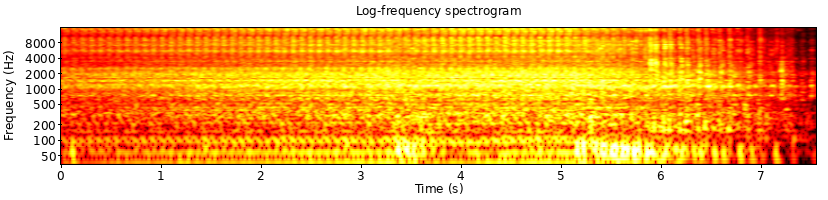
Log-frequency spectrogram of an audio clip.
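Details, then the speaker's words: Briggs Vanguard repower in a Kawasaki Mule, shut down by grounding the yellow kill-switch wire: it runs smooth and steady, then cuts out cleanly and winds down within a second, confirming the kill switch works. "Yeah, that's our kill switch. Okay, so we know that works."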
